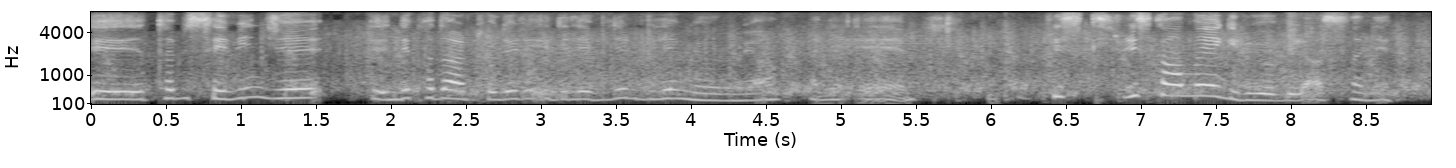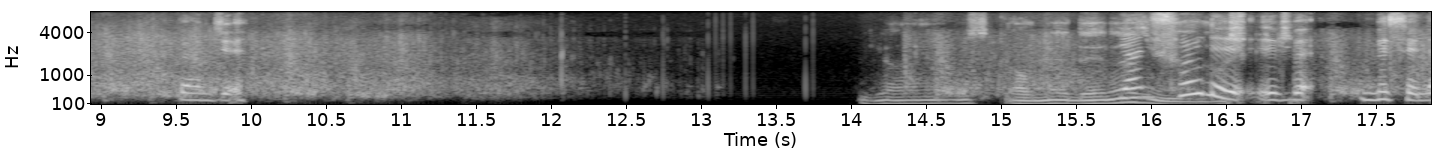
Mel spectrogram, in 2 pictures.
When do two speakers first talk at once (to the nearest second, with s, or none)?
16 s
